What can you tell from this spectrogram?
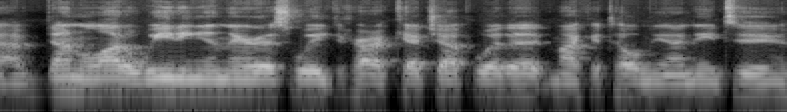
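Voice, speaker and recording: A man with a Kentucky accent speaks at medium pitch. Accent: Kentucky Southern US. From Western Kentucky. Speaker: homesteading YouTuber. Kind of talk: live stream chat.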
